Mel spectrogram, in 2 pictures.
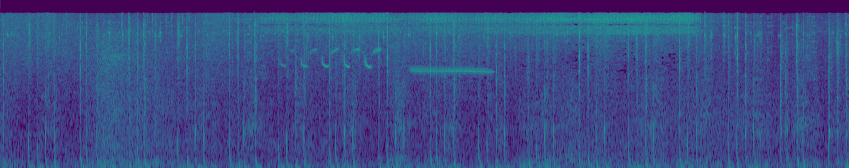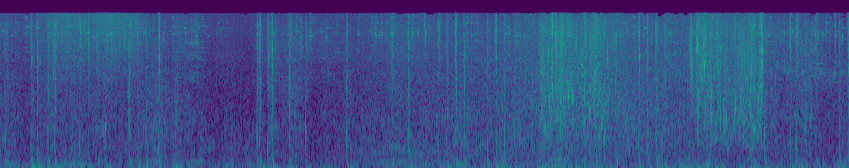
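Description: Horse hooves thud quickly on soft ground.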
